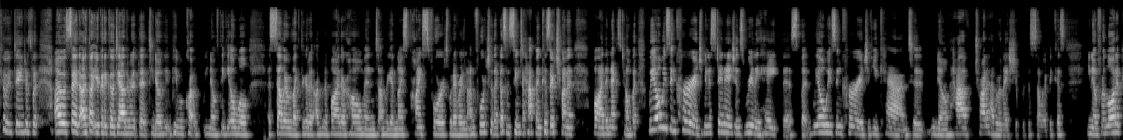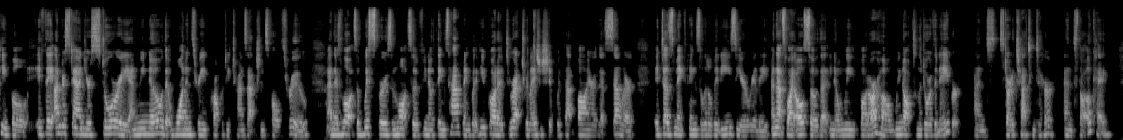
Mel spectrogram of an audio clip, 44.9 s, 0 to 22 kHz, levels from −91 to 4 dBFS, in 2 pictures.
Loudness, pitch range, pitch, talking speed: -28 LUFS, 160-190 Hz, 175 Hz, 240 wpm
